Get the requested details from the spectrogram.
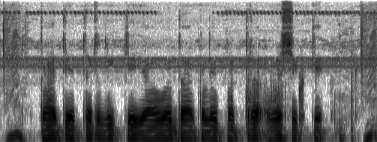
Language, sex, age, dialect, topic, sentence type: Kannada, male, 18-24, Dharwad Kannada, banking, question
